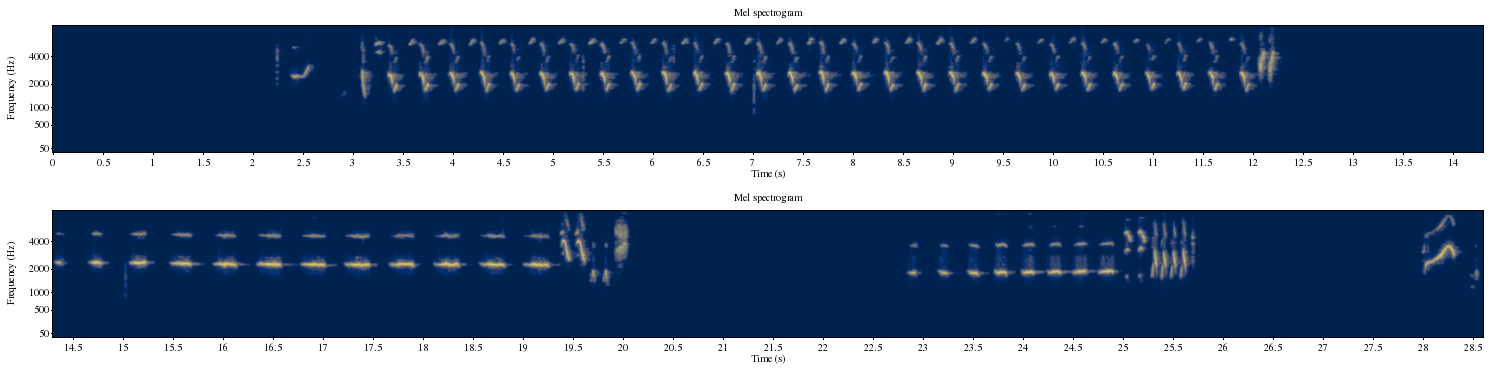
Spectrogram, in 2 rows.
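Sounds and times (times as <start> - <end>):
nightingale song: 2.2 - 12.3, 14.3 - 20.1, 22.8 - 25.8, 28.0 - 28.5.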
